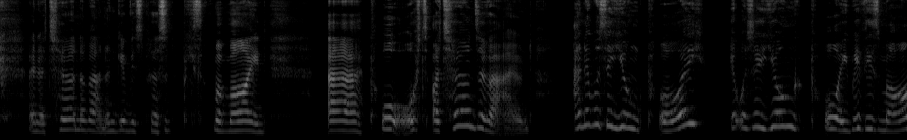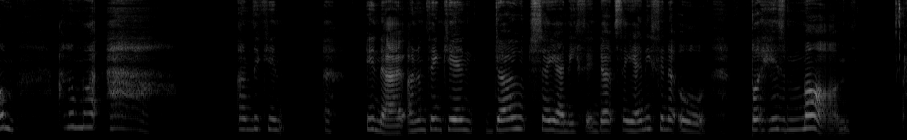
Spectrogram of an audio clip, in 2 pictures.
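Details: Adult woman who has stammered since about age five or six; stammering.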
